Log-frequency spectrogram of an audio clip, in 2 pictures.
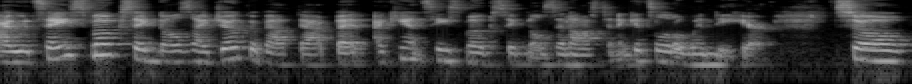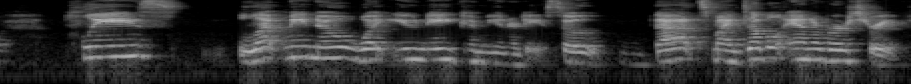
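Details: Adult woman speaking; ordinary speech.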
